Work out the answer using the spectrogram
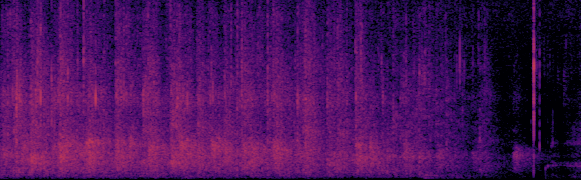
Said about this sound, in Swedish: Let's give him a hand. Låt oss klappa för honom.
